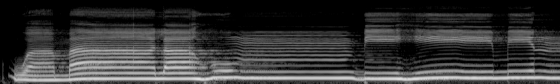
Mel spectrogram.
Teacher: Karena ada ha damir yang diapit dua huruf hidup dan setelahnya bukan hamzah, setelahnya mim. Ya, maka ha damirnya panjang dua harakat. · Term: mad silah qasirah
